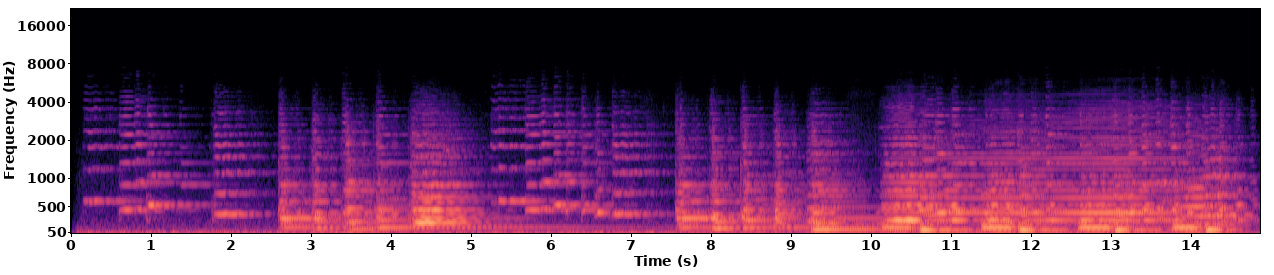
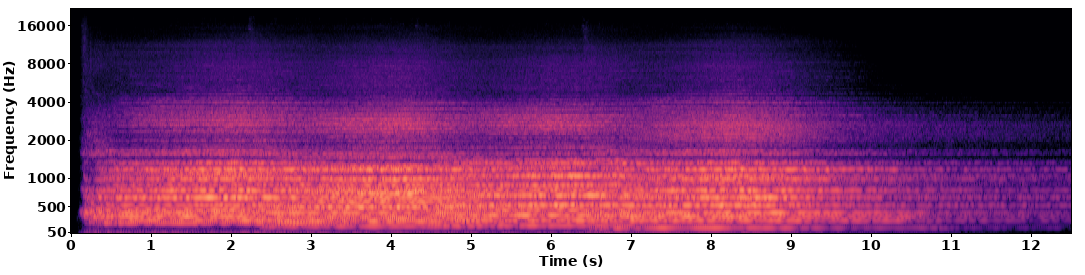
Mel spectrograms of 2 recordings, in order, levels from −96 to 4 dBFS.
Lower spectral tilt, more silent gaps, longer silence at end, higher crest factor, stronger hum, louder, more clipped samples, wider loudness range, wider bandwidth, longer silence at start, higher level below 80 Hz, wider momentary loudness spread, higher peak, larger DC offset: first, -11.5 dB/octave vs -6.5 dB/octave; neither; second, 0 s vs 1.65 s; about the same, 18 dB vs 16 dB; neither; second, -25 LUFS vs -21 LUFS; neither; about the same, 9 LU vs 8 LU; second, 4.7 kHz vs 12 kHz; about the same, 0.05 s vs 0.15 s; first, -38 dBFS vs -60 dBFS; first, 17 LU vs 13 LU; about the same, -8 dBFS vs -6 dBFS; neither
